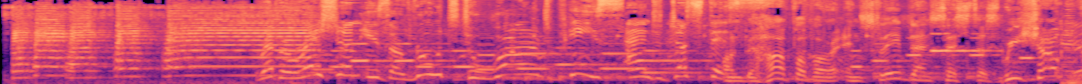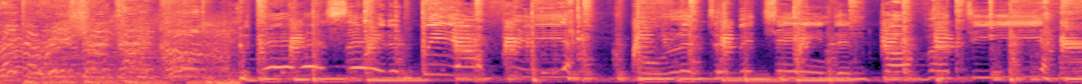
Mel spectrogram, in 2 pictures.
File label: Jingle; Generic; Reparations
